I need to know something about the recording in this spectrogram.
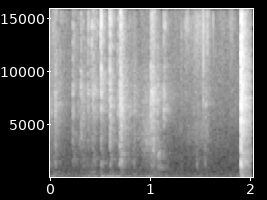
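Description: Typing on a computer keyboard: a few faint keystrokes, then a louder key press near the end as the Enter key runs the command.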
